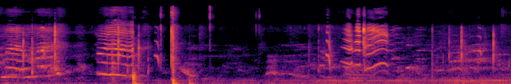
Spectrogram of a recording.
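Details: An Indian parrot (mitho) kept indoors, talking while a baby boy plays with it: harsh, harmonic squawks and speech-like bursts in short clusters separated by quiet gaps, with clicks and small room noises.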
